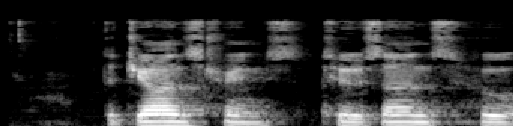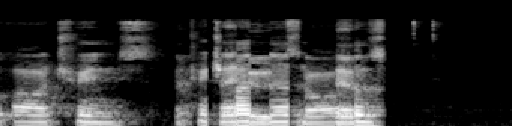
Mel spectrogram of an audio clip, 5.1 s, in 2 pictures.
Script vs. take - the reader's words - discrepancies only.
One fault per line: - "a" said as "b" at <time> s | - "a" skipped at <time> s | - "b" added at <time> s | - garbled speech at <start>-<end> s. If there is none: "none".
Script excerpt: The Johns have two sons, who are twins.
- "have" said as "twins" at 1.0 s
- garbled speech at 3.4-4.5 s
